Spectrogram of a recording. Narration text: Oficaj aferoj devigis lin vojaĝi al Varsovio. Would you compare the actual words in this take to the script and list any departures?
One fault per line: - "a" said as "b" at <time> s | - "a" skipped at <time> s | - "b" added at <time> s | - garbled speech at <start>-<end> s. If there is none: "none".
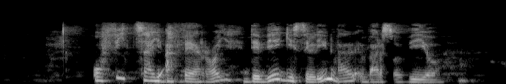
- "vojaĝi" skipped at 3.4 s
